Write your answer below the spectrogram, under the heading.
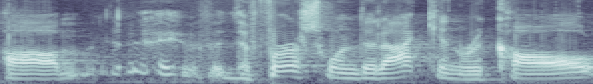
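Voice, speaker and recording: Noticeable background noise surrounds a man with a South Carolina Lowcountry accent speaking at a fairly high pitch. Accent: US Southern, South Carolina Lowcountry. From South Carolina Lowcountry (Georgetown). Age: 70s. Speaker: retired politician and church parishioner. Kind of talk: oral history interview. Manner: halting, frequent fillers.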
